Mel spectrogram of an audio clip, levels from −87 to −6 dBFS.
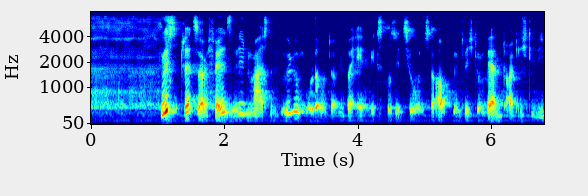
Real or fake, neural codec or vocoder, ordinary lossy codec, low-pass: fake; autoencoder, 22.05 kHz, a latent of 192 numbers a frame, VITS, trained on one speaker; none; 7.2 kHz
